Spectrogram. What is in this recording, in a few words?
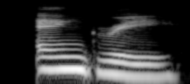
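"angry", English; Enojado, enojada; ˈæŋɡri; estados animo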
